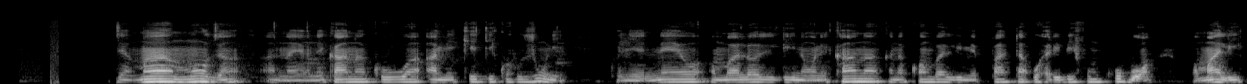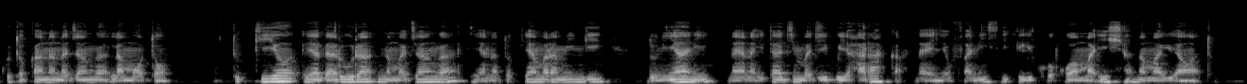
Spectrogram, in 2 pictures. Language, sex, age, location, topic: Swahili, male, 18-24, Nairobi, health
